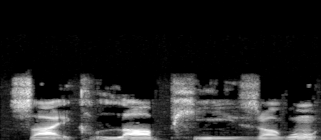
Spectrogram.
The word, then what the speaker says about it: Cyclopes: 그래서 Cyclops. 여기에 stress가 들어가거든. 여기에. 그래서 Cyclops. 이렇게 읽는데 여기가 이렇게 plural. 복수가 되잖아. 그러면 Cyclopes라고 이게 is라고 발음이 되면서 여기로다가 스트레스가 옮겨가. 여기로.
